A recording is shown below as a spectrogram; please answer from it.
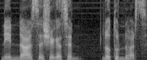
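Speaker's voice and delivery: usual speaking voice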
